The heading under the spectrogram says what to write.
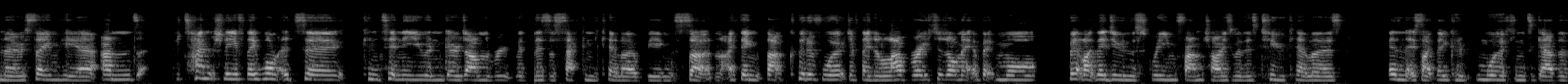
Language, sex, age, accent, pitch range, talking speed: English, female, 20-39, British, 195-240 Hz, 220 wpm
